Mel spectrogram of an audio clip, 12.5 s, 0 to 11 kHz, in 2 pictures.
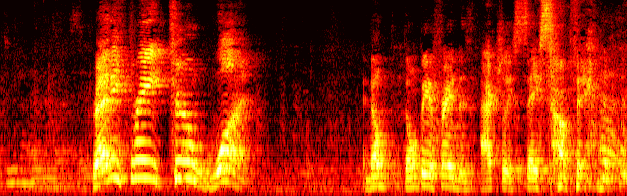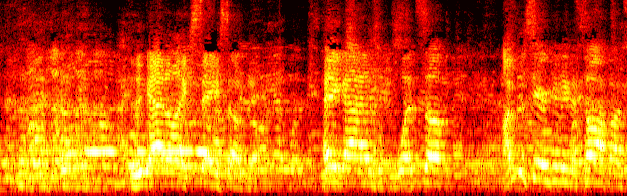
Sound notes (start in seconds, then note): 5.8 laughing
